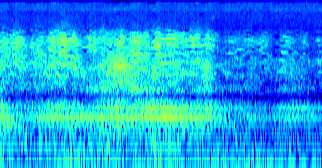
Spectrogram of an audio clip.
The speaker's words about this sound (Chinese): 快来看日本飞机，你看三架。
